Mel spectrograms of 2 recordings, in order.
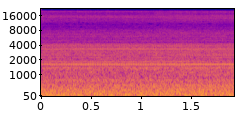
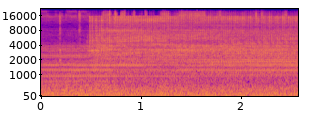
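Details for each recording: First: Prep table multiplex, one condensing unit for two regions, while charging refrigerant: even unbroken rushing hum with faint steady high tone, no cycling off or rattles; running healthy after opening closed valve. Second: Prep table refrigeration condensing unit at start-up after rewiring: a harsh, ragged rattle and hiss from the compressor, running rough from damaged valves.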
